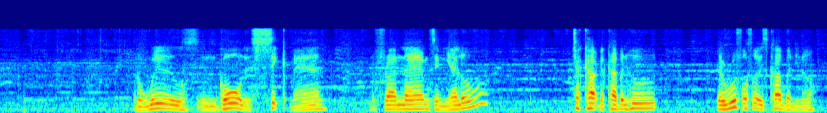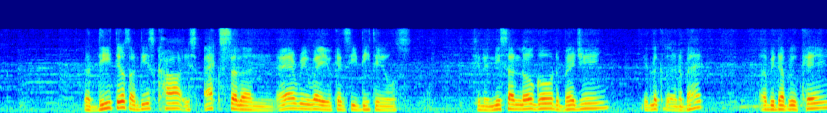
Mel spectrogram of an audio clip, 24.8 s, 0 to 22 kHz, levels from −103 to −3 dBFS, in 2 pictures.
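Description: No technical faults can be heard here.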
